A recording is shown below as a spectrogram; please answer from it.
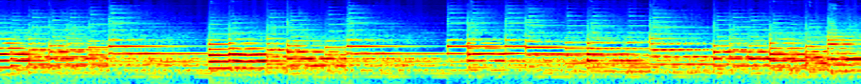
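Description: Instrumental music: a melody of ringing bell chimes, notes struck in quick succession and overlapping as they ring on.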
